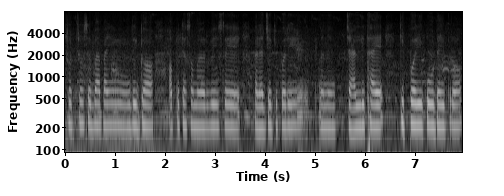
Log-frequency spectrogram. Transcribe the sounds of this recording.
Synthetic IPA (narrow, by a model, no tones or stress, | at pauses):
sɔtːʃʰɔsebapaĩd̪iɾɡʱɔː | pekʰːjasɔmɔjɔɾubejseɾad͡ʒjɔkipɔɾi | mane | t͡ʃalit̪ʰae | kipɔɾikuːɖʱajpɾɔ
